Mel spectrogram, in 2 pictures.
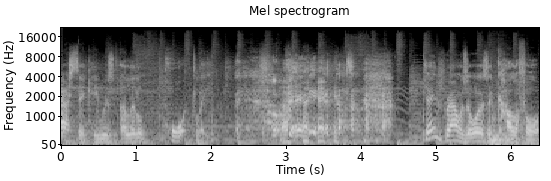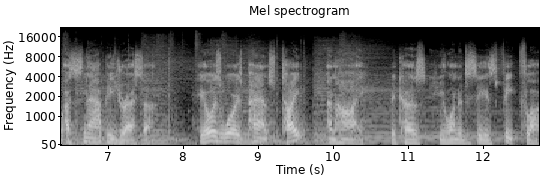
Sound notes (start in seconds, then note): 2.3 laughs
